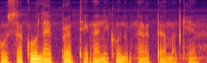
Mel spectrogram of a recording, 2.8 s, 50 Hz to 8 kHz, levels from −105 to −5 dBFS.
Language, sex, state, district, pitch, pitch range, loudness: Garo, male, Meghalaya, South Garo Hills, 100 Hz, 100-115 Hz, -20 LUFS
